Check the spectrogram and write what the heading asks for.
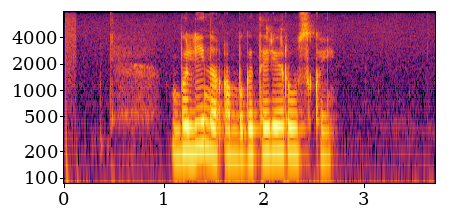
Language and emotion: Russian, neutral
